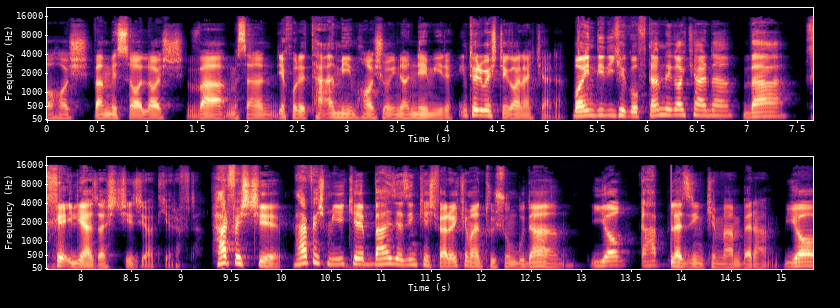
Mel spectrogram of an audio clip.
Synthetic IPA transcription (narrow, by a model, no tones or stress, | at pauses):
ɦɒːʃvæme̞sɒːlɒːʃvæmæsælænjexod̪et̪ʰæʔmiːmɦɒːʃoiːnɒːne̞miɾe̞ʔint̪ʰoɾibe̞eʃneɡɒːhnæ̰cʰæ̰ɾd̪æ̰mbɒːind̪iːd̪iːcʰe̞ɡo̞ft̪æmne̞ɡɒːhcʰæɾd̪æmvæ | xe̞jliːæzæʃt͡ʃʰḭzijɒ̰ːd̪̥̚ɟe̞̰ɾe̞̰ft̪æ̥mhæɾfe̞ʃt͡ʃʰiehæɾfe̞ʃmiɟecʰe̞bæːzijæziːncʰe̞ʃvæɾɒːjicʰe̞mænt̪ʰuːʃunbuːd̪æmjɒːɢ̥æblæziːncʰe̞mænbe̞ɾæ̰mjɒː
